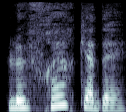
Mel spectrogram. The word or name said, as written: Le frere cadet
